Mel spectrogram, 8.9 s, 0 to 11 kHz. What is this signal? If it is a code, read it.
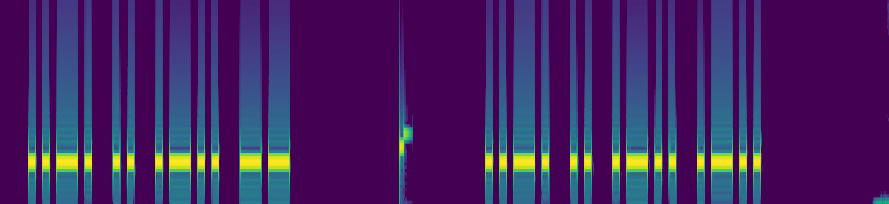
Morse code, heard as a keyed tone, about 17 wpm, 700 Hz. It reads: FILM FILL
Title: Sentences from Top 1000 Words - Review Part 3 - New Word Drill - 17wpm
